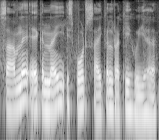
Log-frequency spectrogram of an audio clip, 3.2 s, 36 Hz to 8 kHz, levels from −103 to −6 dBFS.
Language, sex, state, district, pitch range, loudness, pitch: Hindi, male, Jharkhand, Garhwa, 105-130 Hz, -15 LUFS, 120 Hz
